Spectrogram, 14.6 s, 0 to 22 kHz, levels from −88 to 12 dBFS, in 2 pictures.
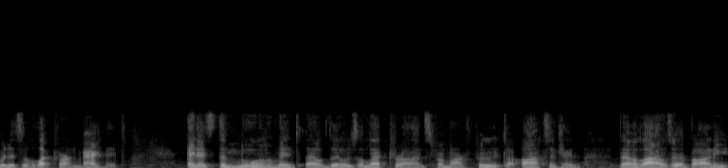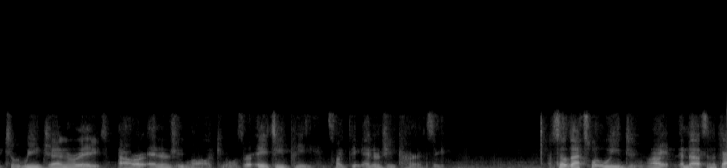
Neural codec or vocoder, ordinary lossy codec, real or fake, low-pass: codec, 16 kHz in and 24 kHz out, 0.6 kbps, FireRedTTS-2 codec; Opus, 32 kbps; fake; 7.2 kHz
